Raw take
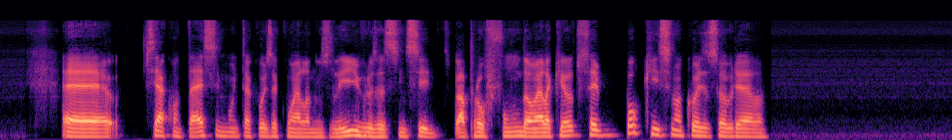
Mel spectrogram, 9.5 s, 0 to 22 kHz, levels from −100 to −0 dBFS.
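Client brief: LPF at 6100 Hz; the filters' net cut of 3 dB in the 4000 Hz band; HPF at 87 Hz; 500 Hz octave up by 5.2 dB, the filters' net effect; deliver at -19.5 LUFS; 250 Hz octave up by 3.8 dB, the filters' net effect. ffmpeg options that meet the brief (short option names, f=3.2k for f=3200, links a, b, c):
-af "highpass=87,lowpass=6.1k,equalizer=f=250:t=o:g=3,equalizer=f=500:t=o:g=5.5,equalizer=f=4k:t=o:g=-3.5,volume=0.5dB"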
